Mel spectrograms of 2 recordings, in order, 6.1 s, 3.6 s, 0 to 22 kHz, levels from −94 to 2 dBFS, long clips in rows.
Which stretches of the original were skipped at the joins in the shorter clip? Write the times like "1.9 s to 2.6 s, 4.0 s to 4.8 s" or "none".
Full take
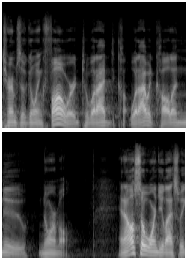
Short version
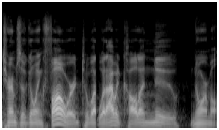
1.6 s to 2.1 s

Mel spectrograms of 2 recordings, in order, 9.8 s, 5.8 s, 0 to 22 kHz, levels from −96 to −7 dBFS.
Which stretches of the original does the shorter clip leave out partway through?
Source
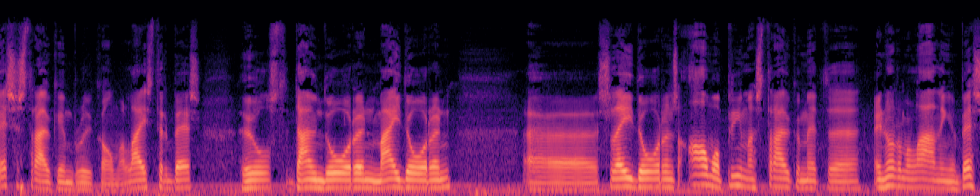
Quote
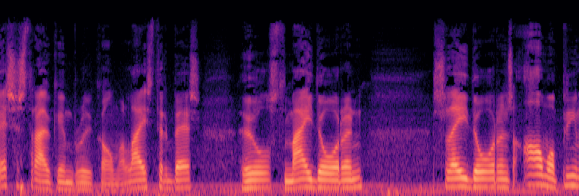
2.9 s to 3.7 s, 5.2 s to 6.0 s

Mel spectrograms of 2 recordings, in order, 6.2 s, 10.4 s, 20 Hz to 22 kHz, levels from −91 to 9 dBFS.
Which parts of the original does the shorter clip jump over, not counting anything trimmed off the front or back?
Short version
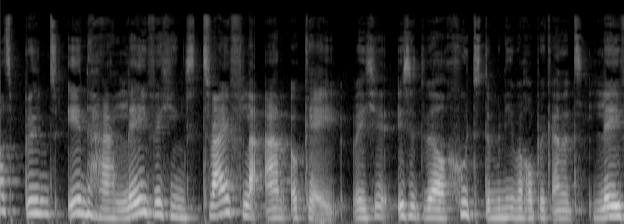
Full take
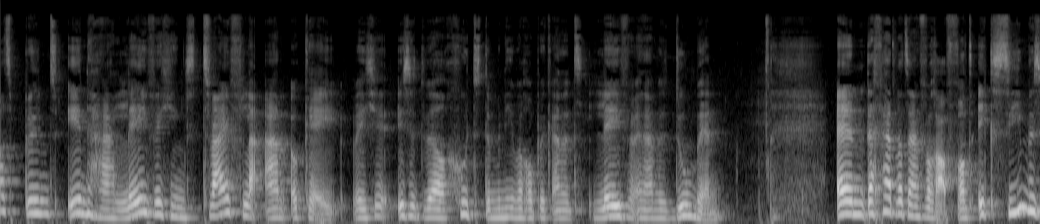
none

